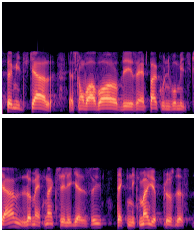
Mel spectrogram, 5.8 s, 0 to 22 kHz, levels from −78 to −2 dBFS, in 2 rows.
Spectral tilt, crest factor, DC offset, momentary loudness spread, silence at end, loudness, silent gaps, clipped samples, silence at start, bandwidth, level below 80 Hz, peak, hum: -8.5 dB/octave; 18 dB; under 0.1%; 8 LU; 0.15 s; -20 LUFS; none; under 0.1%; 0 s; 3.7 kHz; -86 dBFS; -2 dBFS; none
